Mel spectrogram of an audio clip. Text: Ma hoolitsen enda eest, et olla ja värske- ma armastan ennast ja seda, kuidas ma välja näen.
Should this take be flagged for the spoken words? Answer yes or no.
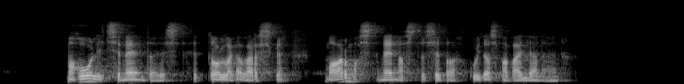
no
